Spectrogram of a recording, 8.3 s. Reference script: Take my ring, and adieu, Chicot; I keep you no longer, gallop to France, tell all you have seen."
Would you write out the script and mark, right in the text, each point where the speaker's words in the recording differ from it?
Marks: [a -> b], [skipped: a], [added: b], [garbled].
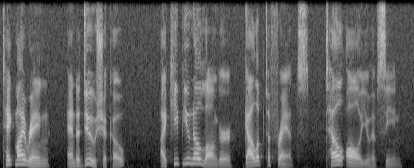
Take my ring, and adieu, Chicot; I keep you no longer, gallop to France, tell all you have seen."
